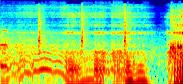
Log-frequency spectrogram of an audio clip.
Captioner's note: zZZ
